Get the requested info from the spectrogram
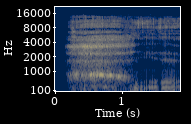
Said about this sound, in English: I'm just breathing literally the whole time into the camera, nervously.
